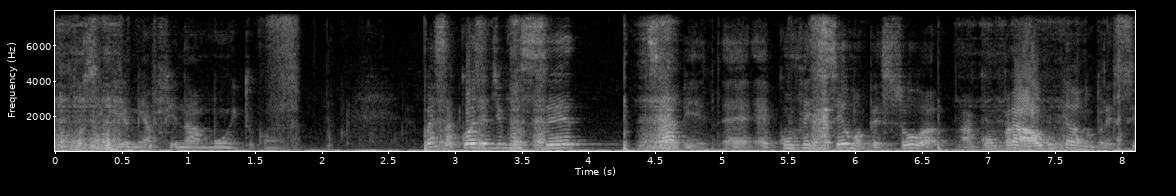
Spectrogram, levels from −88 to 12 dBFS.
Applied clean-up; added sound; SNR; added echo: none; Writing; -4 dB; reverberation time 0.2 s.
